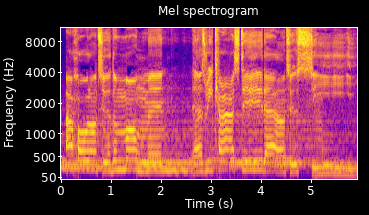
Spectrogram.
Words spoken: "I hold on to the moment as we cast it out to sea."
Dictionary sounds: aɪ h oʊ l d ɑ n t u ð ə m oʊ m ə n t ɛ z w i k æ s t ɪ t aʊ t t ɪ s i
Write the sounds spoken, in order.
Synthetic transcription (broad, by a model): aɪ h oʊ l d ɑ n t u ð ə m oʊ m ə n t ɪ z w i k æ s t ɪ t aʊ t t ɪ s i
